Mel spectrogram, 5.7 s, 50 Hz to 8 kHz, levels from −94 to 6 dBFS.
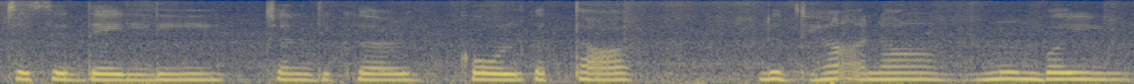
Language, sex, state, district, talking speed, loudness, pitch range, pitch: Hindi, female, Punjab, Fazilka, 65 wpm, -14 LUFS, 205-225 Hz, 215 Hz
